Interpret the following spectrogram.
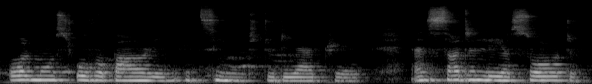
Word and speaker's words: Deirdre: Deirdre, her heart gave a leap and then stood still. Only one person had ever spoken her name like that, with a faint stress on the first syllable that made of it a caress.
